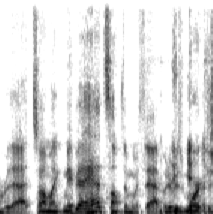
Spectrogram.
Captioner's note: laughing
